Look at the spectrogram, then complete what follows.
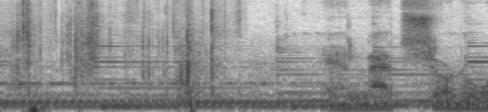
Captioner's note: sounds of paper flipping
